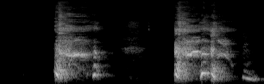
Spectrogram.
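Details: Two harsh, voiced cough bursts, each followed by a short catch of breath; a plain cough in a woman who says she seems to have fallen ill, possibly after sitting in the wind.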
